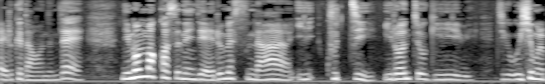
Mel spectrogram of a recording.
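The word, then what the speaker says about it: Hermès: 헤르메스가 어딨어요? 아, 예, 그러니까. 나도 처음에 이제 스펠링방 보고 헤르메스죠? 그랬더니 막 웃으면서 그렇게 하면 무식하다는 소리 듣는다고. 뭐라고 해야 되죠? 네, 에르메스.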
